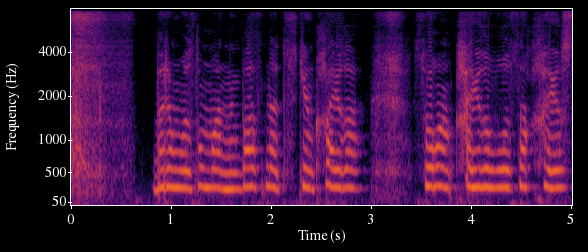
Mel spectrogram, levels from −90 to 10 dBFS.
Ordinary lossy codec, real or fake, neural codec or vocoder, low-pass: none; real; none; none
